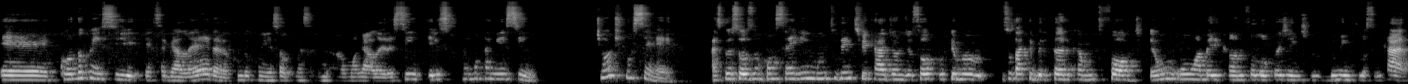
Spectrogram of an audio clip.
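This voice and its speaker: Very fast and fairly high-pitched, a woman's voice rushes along. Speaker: English teacher. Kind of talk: online masterclass lecture. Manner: animated.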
